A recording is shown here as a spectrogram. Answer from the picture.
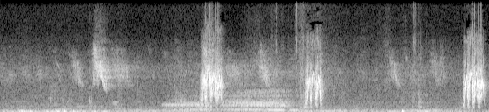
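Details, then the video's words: Calling female common myna: brief harsh squawks and thin slurred whistles, with a sustained lower harmonic tone from another animal in the middle and soft background rumble. "The common myna (Female) | myna calling"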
